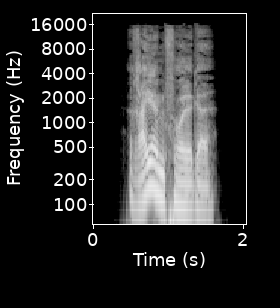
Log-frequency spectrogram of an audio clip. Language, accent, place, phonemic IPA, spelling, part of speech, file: German, Germany, Berlin, /ˈʁaɪ̯ənˌfɔlɡə/, Reihenfolge, noun, De-Reihenfolge.ogg
- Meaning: order, sequence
